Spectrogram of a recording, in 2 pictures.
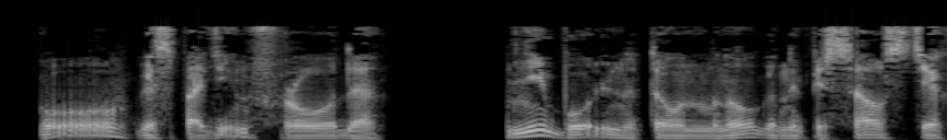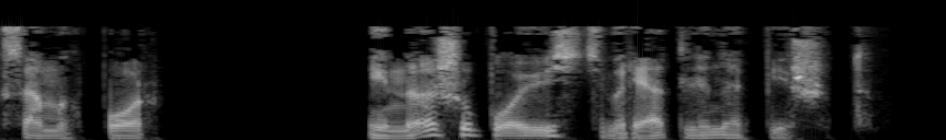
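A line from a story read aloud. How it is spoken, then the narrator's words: Quiet. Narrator (Russian): Сэм тихо сказал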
